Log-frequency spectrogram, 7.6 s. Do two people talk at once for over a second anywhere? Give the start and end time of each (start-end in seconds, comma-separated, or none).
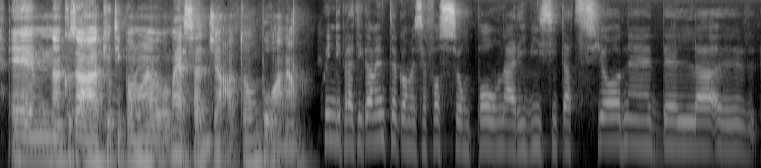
none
